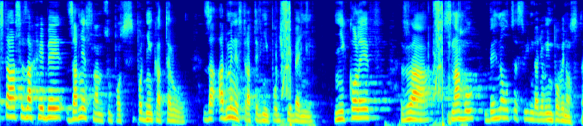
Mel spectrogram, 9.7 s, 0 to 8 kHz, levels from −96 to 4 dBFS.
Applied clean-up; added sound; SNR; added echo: classical method log-MMSE.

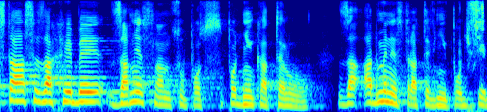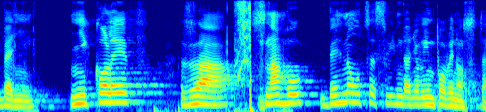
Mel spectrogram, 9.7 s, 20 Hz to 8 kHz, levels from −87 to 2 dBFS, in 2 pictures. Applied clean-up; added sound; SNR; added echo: neural mask model Resemble Enhance denoiser.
